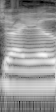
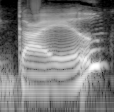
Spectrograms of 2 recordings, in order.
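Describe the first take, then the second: First: The name starts with a J sound. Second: The name starts with a hard G sound. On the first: The speaker calls it wrong. "It was my bad pronunciation in the beginning. I said Jael before" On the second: The speaker calls it right. "but it's actually Gael"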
